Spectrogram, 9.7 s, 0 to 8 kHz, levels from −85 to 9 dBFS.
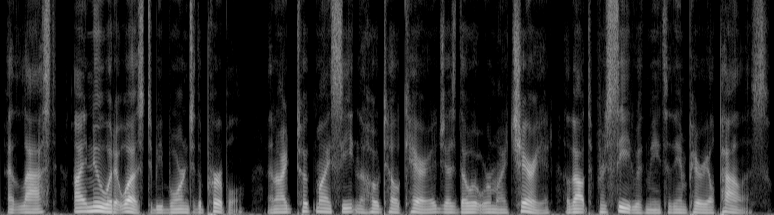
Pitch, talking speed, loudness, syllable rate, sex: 115 Hz, 230 wpm, -21 LUFS, 5.5 syllables/s, male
